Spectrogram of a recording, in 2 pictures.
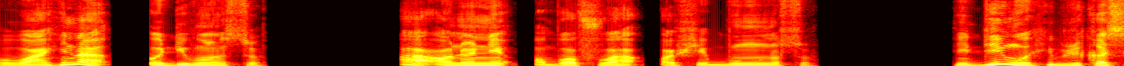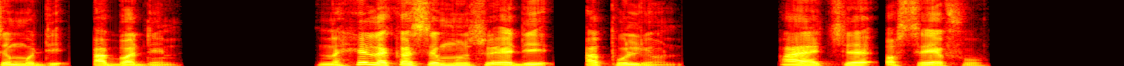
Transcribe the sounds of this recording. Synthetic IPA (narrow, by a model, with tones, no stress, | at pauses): ɔ˨wɔ˨a˨ɦɪ̃˦nã˨ | o˦di˨wɔ̃˦n̩˦sʊ˨ | a˨ɔ˨nʊ̃˦nɪ̃˦ɔ˨bɔ˦fʊ˦a˨ɔ˦ɕᶣɛ˨bũ˦ŋ˦nʊ̃˦sʊ˨ | nɪ̃˨dĩ˦wɔ˨hi˦bɾi˨kʰa˦sɛ̃˨mʊ̃˦dɪ˨a˦ba˨dɛ̰̃˨n | nã˨hɛ˦la˨kʰa˦sɛ̃˨mʊ̃˦n̩˦sʊ˦ɛ˨dɪ˦a˦pʰo˦li˨ɔ̰̃˨n | a˦˨ɛ˨t͡ɕʰɪ˦ɾɛ˦ʔɔ˨sɛː˨˦fʊ˦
